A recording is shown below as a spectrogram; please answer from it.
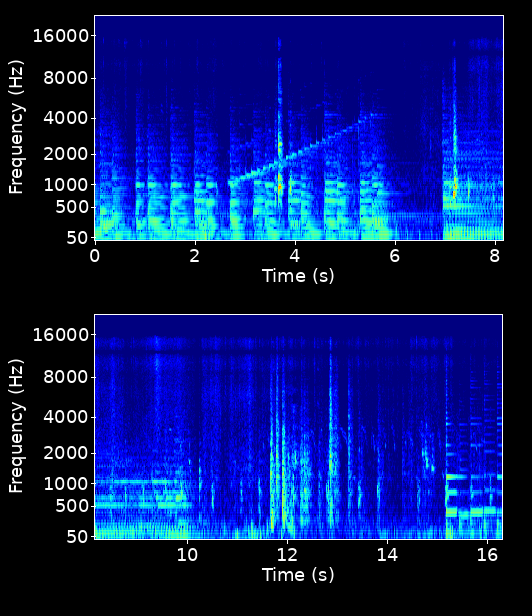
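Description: Background music with a rising run of notes, over a mixed flock of chickens clucking. The music drops away briefly about six seconds in, and a few sharp, short sounds stand out about twelve seconds in.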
